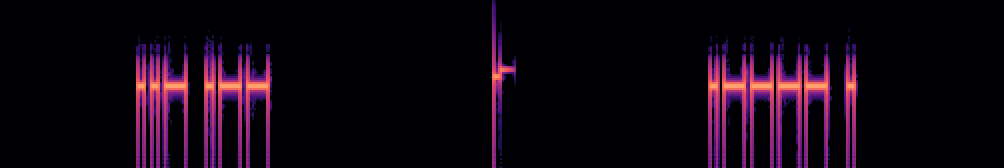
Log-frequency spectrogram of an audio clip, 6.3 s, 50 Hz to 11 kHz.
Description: Morse code, heard as a keyed tone, about 28 wpm, 700 Hz. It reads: U W 1 E
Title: Two Challenging Letter-Number Combinations 28wpm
